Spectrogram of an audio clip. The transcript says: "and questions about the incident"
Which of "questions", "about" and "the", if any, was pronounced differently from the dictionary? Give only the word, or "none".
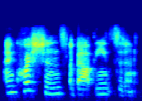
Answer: none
